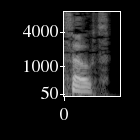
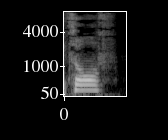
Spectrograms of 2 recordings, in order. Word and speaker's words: Thoth: is a man named Thoth pronounced with a long o someday people say thorf but he pronounces it though the hieroglyph shows his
